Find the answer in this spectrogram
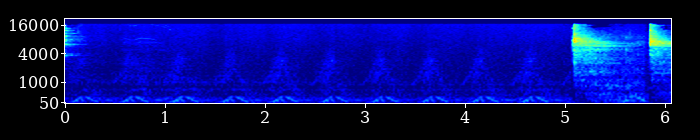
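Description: Looped electronic feedback noise from a chain of delay and effects pedals: a low, warbling pitch sweeping up and down about twice a second in a steady repeating cycle. About five seconds in, a loud metallic crash cuts in over it.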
